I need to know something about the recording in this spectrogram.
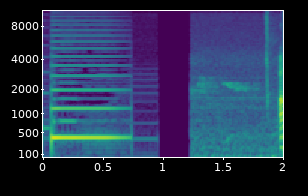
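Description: The lower second note of a two-note electronic chime, like a doorbell's ding-dong, rings and fades, then cuts off under a second in. A brief silence and faint room tone follow.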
